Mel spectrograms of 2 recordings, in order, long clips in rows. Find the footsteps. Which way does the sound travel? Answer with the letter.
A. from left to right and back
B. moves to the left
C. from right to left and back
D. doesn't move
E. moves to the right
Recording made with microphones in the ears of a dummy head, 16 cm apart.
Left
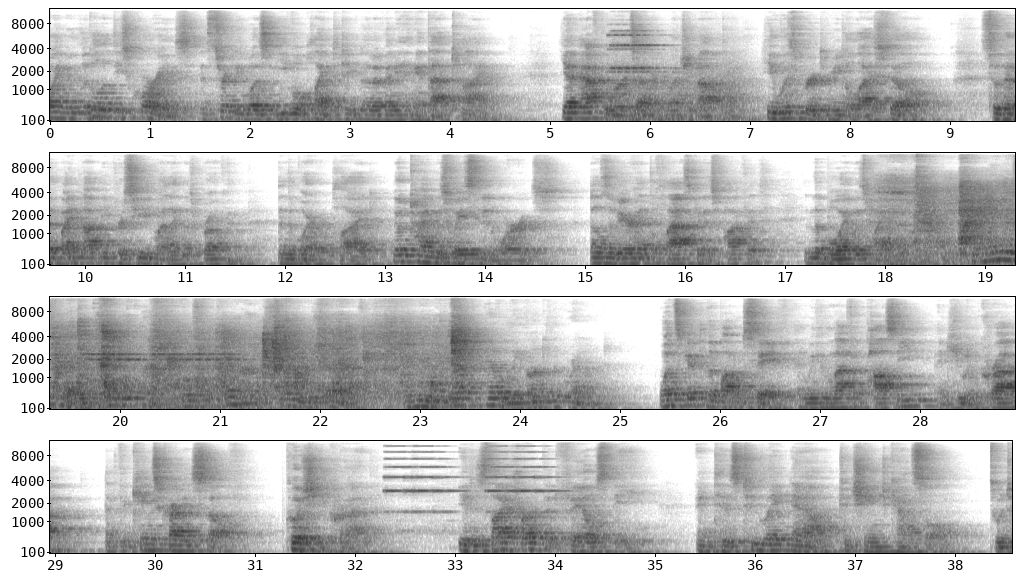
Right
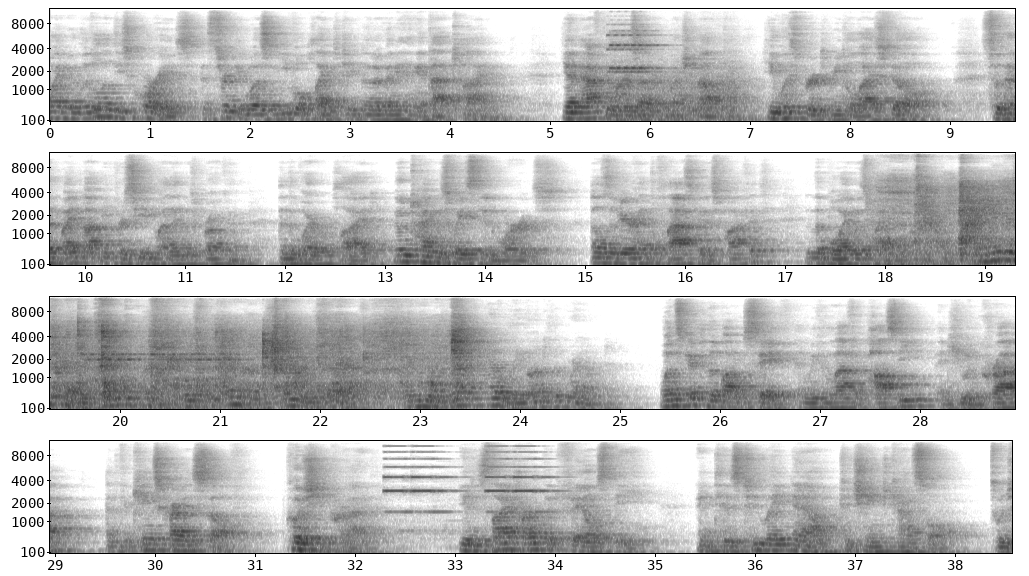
A.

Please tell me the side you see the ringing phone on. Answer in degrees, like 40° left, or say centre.
70° right.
